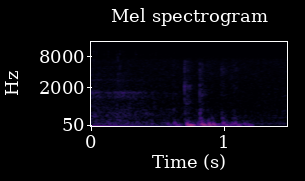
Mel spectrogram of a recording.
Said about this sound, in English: I hear you typing over there.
